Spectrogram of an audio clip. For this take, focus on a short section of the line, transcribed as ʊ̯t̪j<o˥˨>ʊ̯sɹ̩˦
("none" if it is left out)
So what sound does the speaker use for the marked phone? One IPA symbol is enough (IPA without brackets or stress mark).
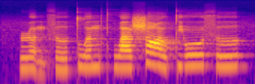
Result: o˦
